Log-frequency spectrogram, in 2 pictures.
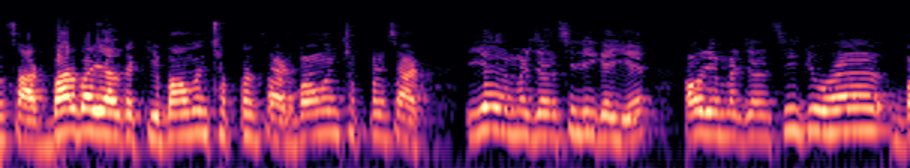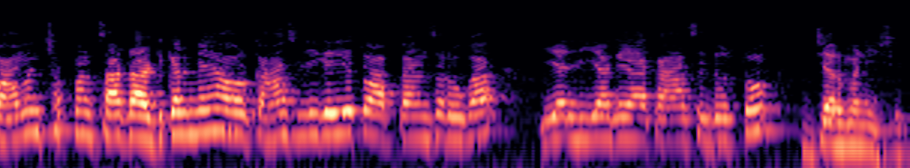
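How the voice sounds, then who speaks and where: A woman's voice: on the high side, a little mellow. A woman teaching an exam-prep lesson online. She repeats key points over and over and keeps calling her viewers friends as she walks through quiz questions. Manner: repetitive, drills points, often addresses viewers as friends. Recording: dull lo-fi recording.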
